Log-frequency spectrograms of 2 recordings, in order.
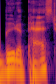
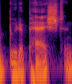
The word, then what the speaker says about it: Budapest: And one of the first examples he talks about that was in 1881 when he was living in Budapest, or Budapest, depending on how you want to pronounce it.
